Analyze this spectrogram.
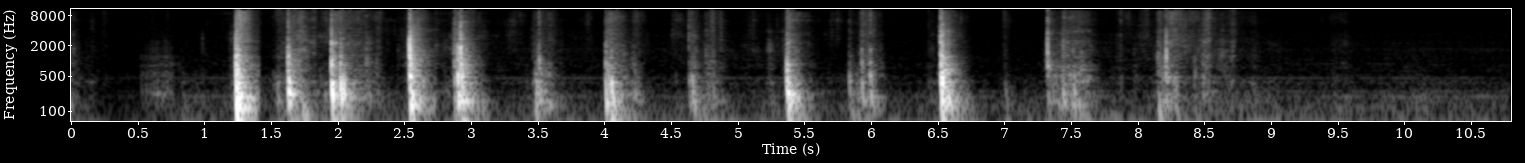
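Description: Cardboard product boxes set down one after another on a wooden desk: a run of about fifteen sharp knocks and thunks, irregularly spaced over some seven seconds, stopping about two seconds before the end.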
